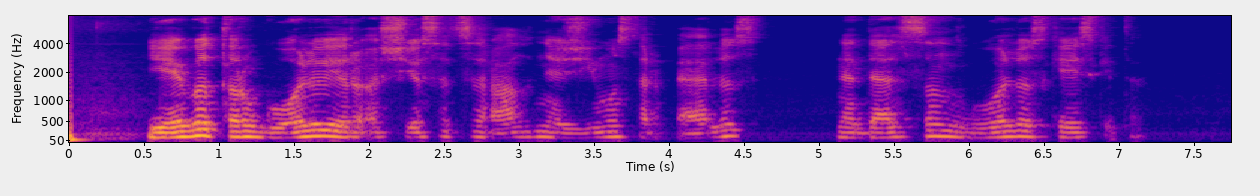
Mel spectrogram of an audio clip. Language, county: Lithuanian, Tauragė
